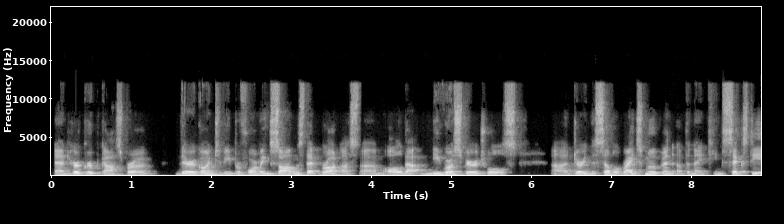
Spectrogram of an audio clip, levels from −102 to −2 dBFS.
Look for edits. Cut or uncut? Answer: cut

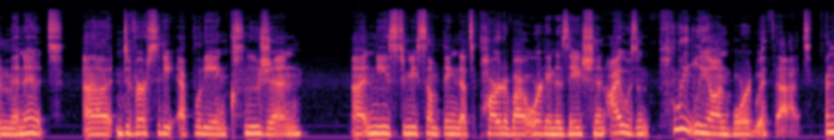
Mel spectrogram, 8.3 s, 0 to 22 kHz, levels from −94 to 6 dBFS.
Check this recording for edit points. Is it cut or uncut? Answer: uncut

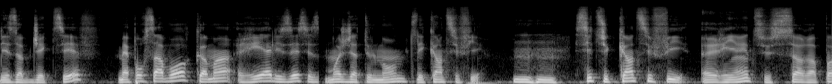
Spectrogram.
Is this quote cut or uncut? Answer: cut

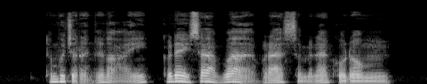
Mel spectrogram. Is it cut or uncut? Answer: cut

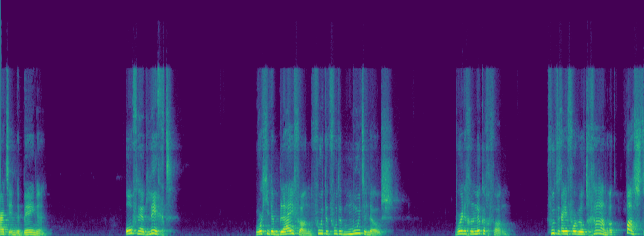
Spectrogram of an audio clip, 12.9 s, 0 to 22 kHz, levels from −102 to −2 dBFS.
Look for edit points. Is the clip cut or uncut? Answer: cut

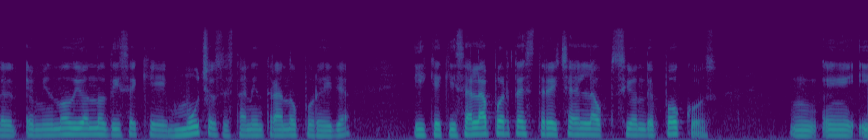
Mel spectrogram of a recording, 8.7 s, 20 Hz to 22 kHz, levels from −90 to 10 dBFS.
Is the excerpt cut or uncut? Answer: uncut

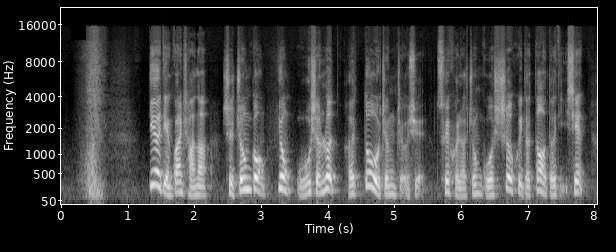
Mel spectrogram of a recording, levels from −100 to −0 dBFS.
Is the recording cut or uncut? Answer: uncut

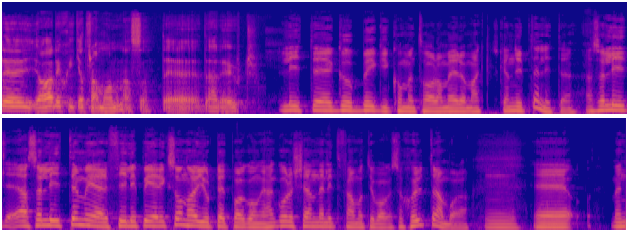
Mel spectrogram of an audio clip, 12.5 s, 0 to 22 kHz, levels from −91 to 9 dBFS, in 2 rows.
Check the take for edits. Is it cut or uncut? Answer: cut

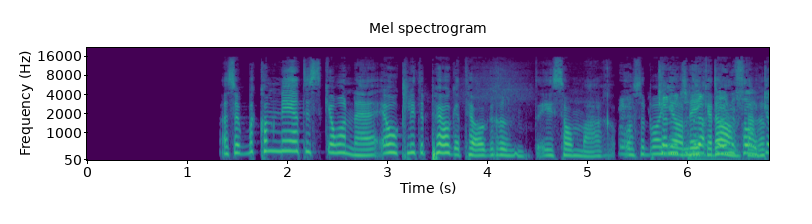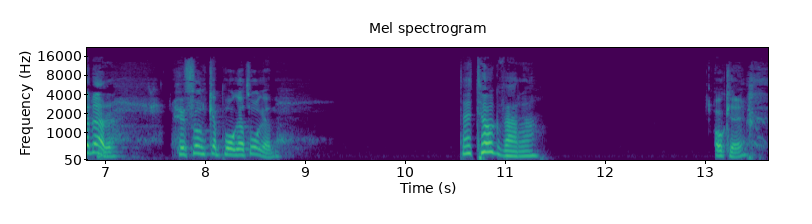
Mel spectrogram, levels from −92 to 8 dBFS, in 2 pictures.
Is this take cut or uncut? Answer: uncut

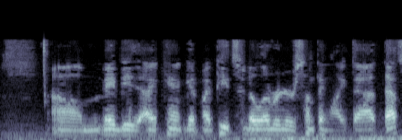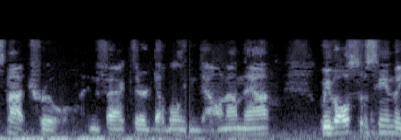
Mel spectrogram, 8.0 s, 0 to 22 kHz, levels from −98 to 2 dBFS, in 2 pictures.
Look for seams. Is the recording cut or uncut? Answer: uncut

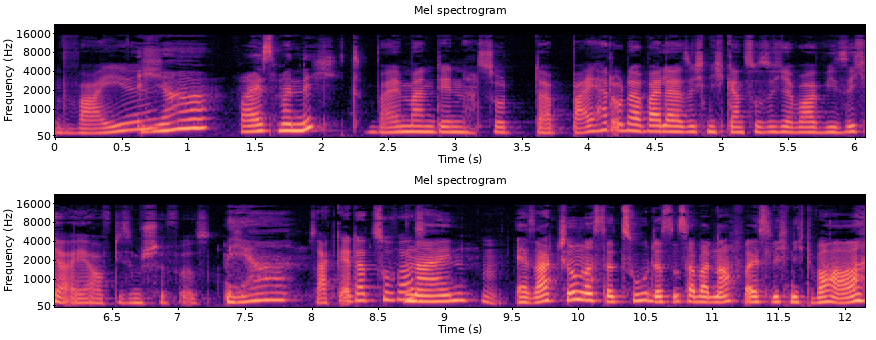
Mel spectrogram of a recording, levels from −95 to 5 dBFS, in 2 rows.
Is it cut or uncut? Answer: cut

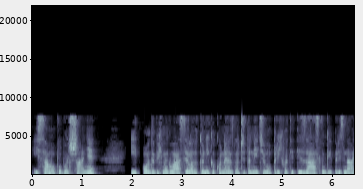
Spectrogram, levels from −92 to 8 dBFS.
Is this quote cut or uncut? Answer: cut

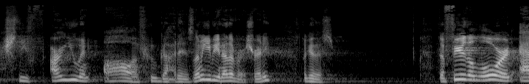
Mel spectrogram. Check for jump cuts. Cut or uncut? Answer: uncut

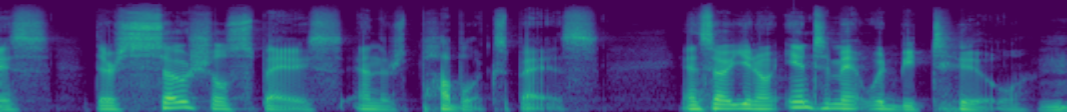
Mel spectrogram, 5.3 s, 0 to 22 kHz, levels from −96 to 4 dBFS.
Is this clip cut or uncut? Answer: uncut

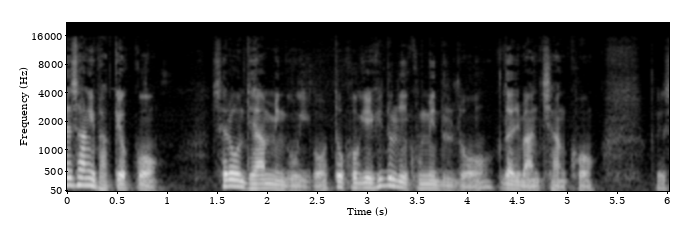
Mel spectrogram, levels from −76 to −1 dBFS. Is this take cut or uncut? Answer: uncut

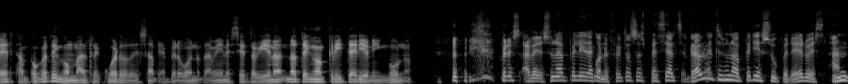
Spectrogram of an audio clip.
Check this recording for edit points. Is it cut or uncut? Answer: cut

